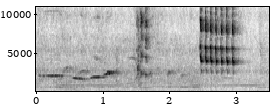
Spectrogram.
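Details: Young white-rumped shama, the eighth chick of a Medan-line male, just taken from its parents' breeding cage. It gives a few soft, slurred whistles, then a short buzzy note, then a rapid series of about seven harsh, rasping pulses.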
